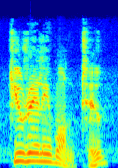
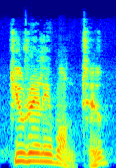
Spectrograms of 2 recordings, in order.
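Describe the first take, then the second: No difference in how they are said.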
